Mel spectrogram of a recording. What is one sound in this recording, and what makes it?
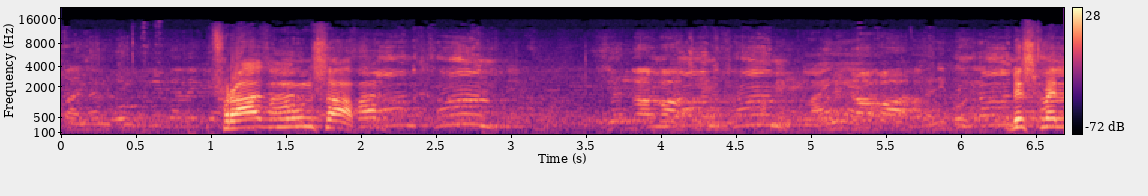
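A middle-aged man speaks formally into a microphone.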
